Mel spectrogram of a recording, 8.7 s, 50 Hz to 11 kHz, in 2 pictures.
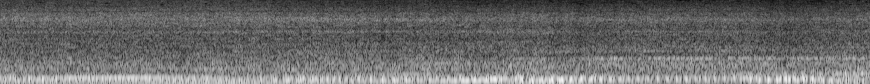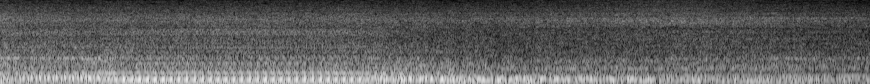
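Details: Mercedes C270 CDI, hot, limited to 3000 rpm (limp mode): diesel runs with a rough, uneven clatter and wavering hum at steady speed; abnormal hot-engine noise, cause unclear.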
